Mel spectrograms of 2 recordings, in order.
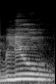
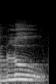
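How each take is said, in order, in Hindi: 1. oo स्वर से पहले y ध्वनि आती है। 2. oo स्वर के साथ y ध्वनि नहीं आती। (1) "हम बोलते हैं ब्लू, गलत है" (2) "ब्लू होगा ब्लू"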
